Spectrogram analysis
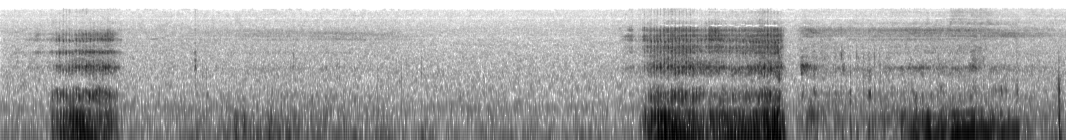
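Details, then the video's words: A sleeping Labrador Retriever snoring: low, rough breathy snores, one short snore near the start, then a longer, louder snore after a quiet stretch and a softer one following, with faint hiss between. "Snoring dog"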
